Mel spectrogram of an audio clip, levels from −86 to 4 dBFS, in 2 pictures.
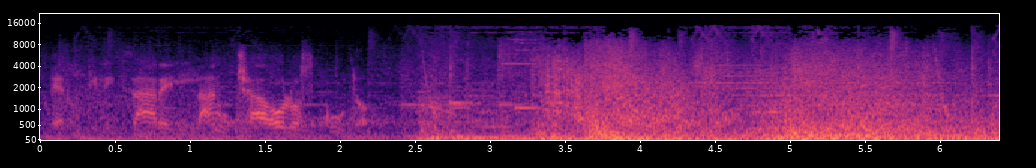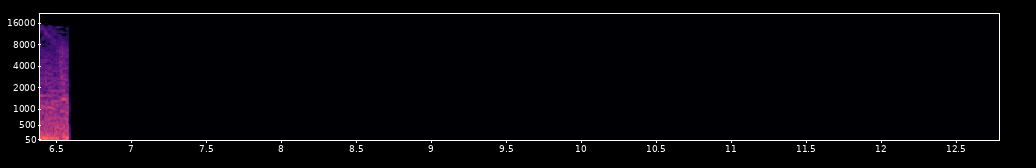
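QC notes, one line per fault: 6.59 s to end: audio dropout to silence. The sound cuts off abruptly mid-flow and never returns. The final 6.2 s is silence with no room tone, likely because the input was lost while the recorder kept writing silence.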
